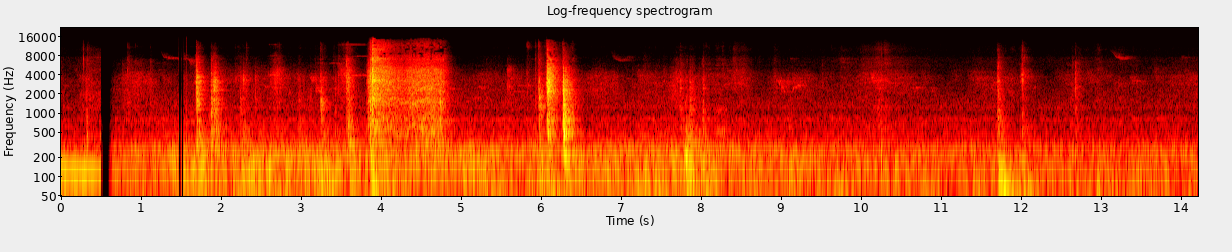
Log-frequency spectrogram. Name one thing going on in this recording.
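Metal tools clink and knock.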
